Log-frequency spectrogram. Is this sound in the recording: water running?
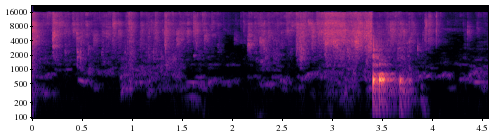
yes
